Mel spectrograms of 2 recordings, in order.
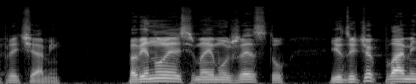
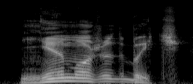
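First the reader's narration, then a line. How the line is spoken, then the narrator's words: Excited breathless exhale. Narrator (Russian): выдохнул тот, блестящими от возбуждения глазами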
